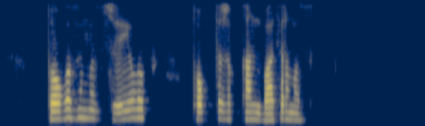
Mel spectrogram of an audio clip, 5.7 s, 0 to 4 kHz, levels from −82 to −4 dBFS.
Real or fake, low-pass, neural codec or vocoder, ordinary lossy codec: fake; 3.6 kHz; codec, 16 kHz, 2 kbps, X-Codec, HuBERT features, trained on balanced general audio; Opus, 24 kbps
